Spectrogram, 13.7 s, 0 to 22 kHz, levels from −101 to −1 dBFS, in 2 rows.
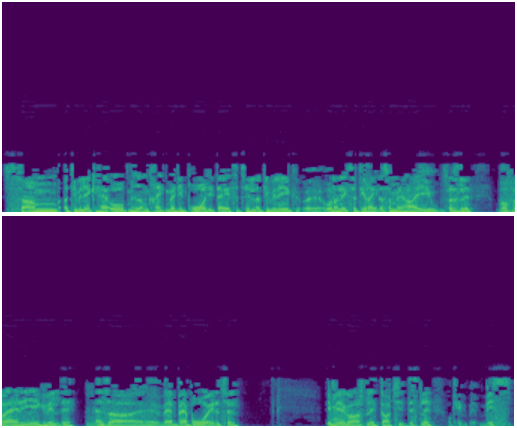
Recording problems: garbled, watery; badly; nothing above 5 kHz
distortion; slight; 10 dB below the speech

